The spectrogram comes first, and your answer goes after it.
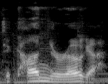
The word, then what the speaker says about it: Ticonderoga: blakney and I am at Fort tatangaroga titungara Ticonderoga that's how you say it uh this fort was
